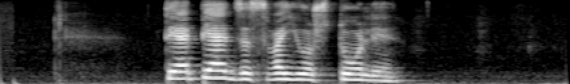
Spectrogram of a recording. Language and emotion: Russian, angry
